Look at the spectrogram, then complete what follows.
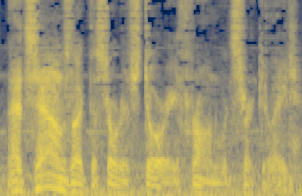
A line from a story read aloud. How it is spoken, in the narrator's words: Bel Iblis growled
